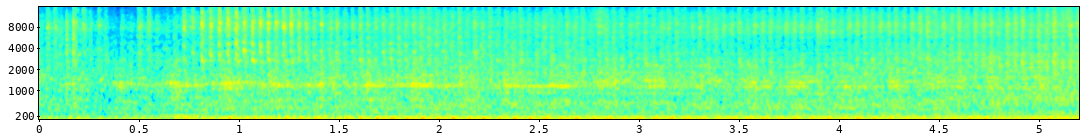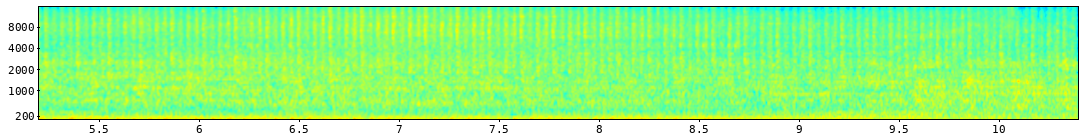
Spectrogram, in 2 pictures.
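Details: Farmall H tractor after sleeve repair, warmest yet, idling; steady low beat with a cyclic whir, which the owner attributes to worn constant mesh gears at the front of the transmission, not the belly pump, whose drive coupling is removed.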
